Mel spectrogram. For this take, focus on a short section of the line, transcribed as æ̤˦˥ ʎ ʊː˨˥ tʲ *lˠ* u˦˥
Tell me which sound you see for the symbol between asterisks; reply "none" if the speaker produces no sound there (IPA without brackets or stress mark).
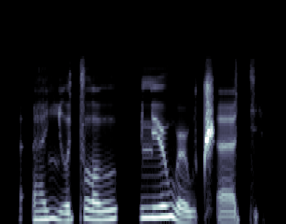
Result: lˠ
